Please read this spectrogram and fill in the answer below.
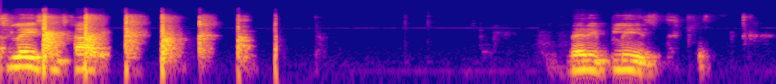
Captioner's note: applause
